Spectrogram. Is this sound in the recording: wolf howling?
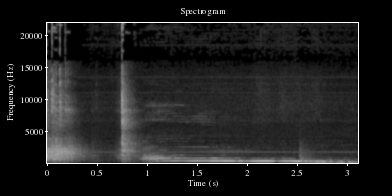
yes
